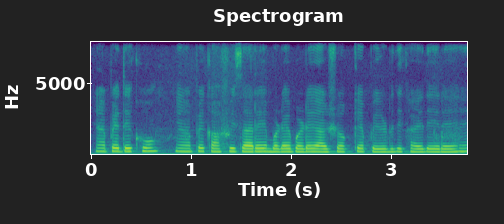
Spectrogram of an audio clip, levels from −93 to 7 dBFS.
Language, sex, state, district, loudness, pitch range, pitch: Hindi, female, Bihar, West Champaran, -14 LUFS, 205-225 Hz, 210 Hz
